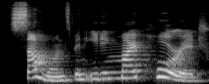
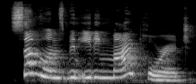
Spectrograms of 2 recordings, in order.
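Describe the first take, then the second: First: It is said in a loud roaring voice. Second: It is said in a high squeaky voice.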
